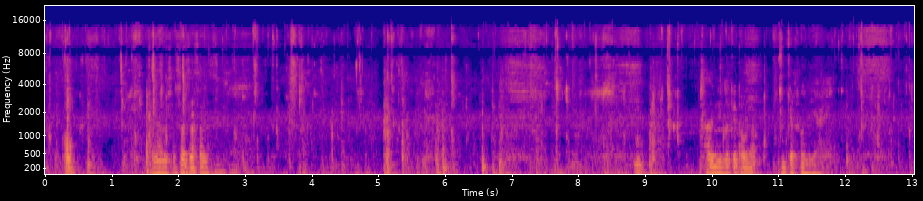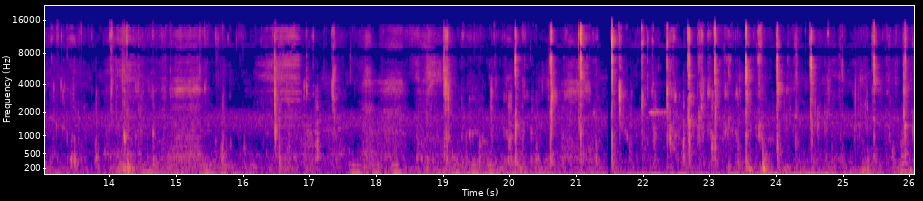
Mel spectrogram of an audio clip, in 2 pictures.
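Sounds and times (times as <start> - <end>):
wet chewing: 0.0 - 26.0
sharp mouth clicks and smacks: 18.6 - 26.0.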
